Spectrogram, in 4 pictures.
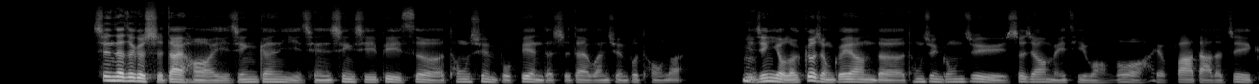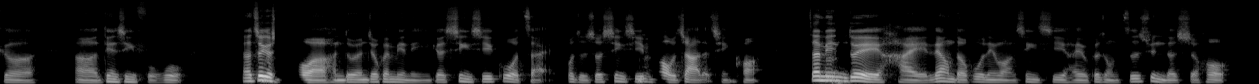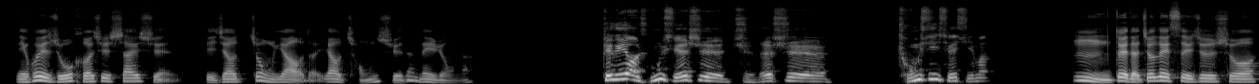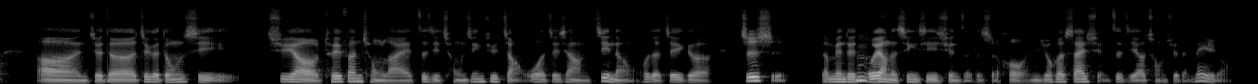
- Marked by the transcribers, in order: none
- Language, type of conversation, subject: Chinese, podcast, 面对信息爆炸时，你会如何筛选出值得重新学习的内容？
